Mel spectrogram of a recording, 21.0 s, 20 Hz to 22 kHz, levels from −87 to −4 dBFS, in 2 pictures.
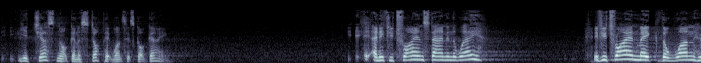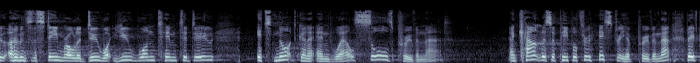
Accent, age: British, 40-59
